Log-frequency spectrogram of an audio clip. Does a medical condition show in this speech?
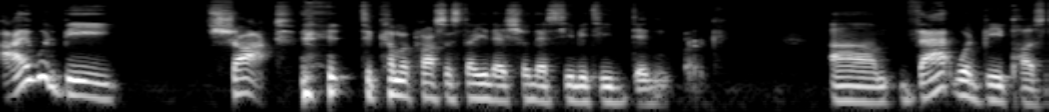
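No.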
